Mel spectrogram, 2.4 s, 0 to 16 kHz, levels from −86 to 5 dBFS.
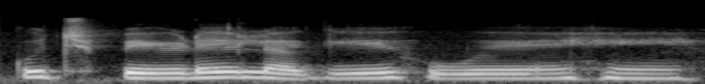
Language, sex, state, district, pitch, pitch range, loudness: Hindi, female, Madhya Pradesh, Bhopal, 180 Hz, 170-195 Hz, -15 LUFS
